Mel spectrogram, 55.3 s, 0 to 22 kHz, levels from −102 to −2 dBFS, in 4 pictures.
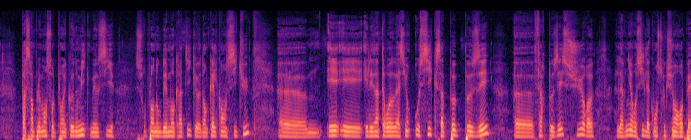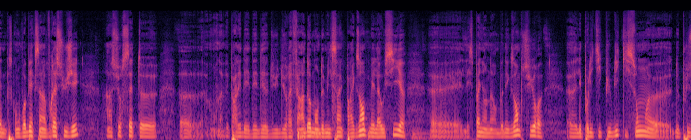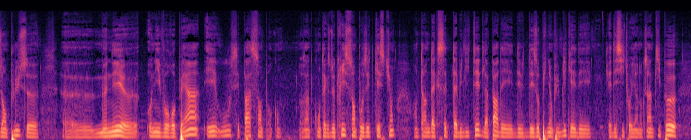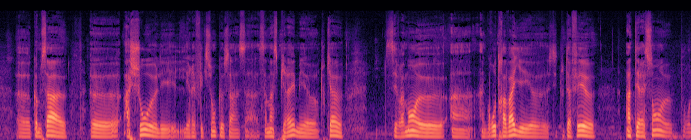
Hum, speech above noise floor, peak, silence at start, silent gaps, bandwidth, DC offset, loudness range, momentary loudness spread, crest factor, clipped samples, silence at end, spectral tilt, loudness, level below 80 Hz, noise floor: none; 30 dB; 0 dBFS; 0.05 s; none; 16 kHz; under 0.1%; 6 LU; 14 LU; 28 dB; under 0.1%; 0 s; -6.5 dB/octave; -28 LUFS; -38 dBFS; -57 dBFS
